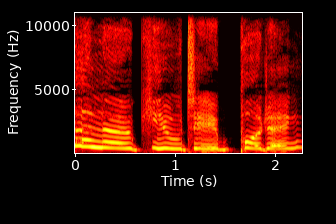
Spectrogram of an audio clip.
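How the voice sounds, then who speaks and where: Squeaky, put-on character voice with lively intonation. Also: woman. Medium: read story. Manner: falsely sweet, condescending.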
